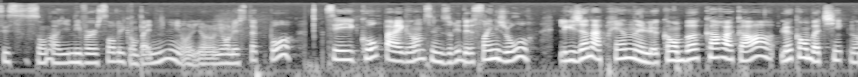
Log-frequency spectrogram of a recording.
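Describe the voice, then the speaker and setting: Speaking at a moderate pace, a woman uses an ordinary speaking voice with medium pitch and ordinary pitch variation. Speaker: podcast co-host. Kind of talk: casual chat.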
